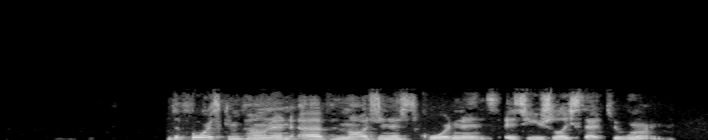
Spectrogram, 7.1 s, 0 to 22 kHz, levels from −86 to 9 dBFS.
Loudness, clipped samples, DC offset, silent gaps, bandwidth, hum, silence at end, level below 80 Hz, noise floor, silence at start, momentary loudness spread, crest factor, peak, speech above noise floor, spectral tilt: -15 LUFS; under 0.1%; under 0.1%; none; 8.2 kHz; none; 0.35 s; -60 dBFS; -82 dBFS; 1.65 s; 5 LU; 14 dB; -2 dBFS; 67 dB; -3 dB/octave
